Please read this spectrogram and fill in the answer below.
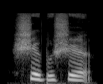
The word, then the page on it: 是不是: shì bù shì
